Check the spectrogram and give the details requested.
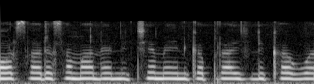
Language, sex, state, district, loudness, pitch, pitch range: Hindi, female, Bihar, Kaimur, -14 LUFS, 265 Hz, 260-270 Hz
